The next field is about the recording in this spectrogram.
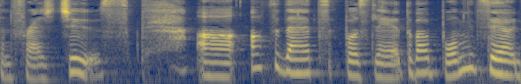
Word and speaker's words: juice: And fresh juice. В слове «juice» у нас долгий «у». Губы вперед не вытягиваем, а стараемся произносить этот звук и с оскалом.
